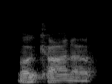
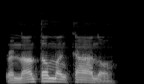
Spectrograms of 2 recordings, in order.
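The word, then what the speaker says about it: Moicano: How do you say his last name? – Mancano. – Renato Mancano. This was a catch weight at 160.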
